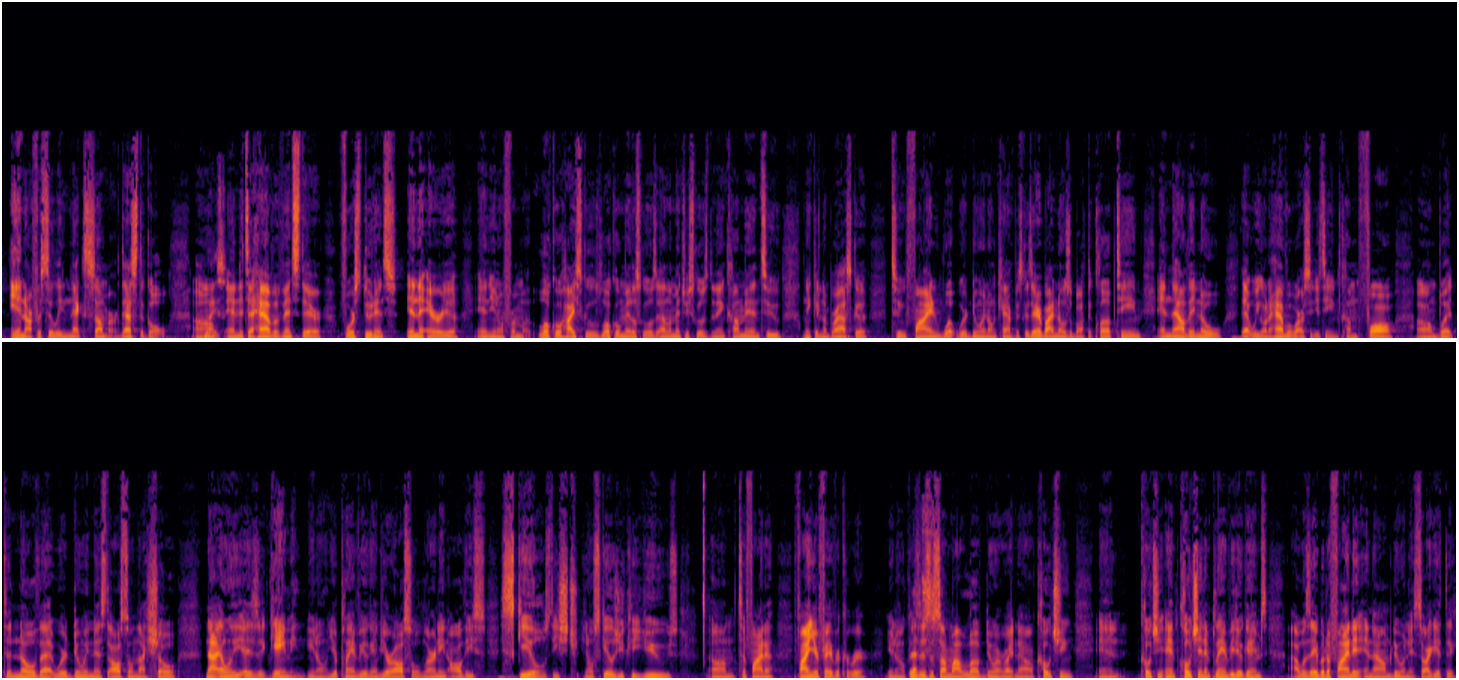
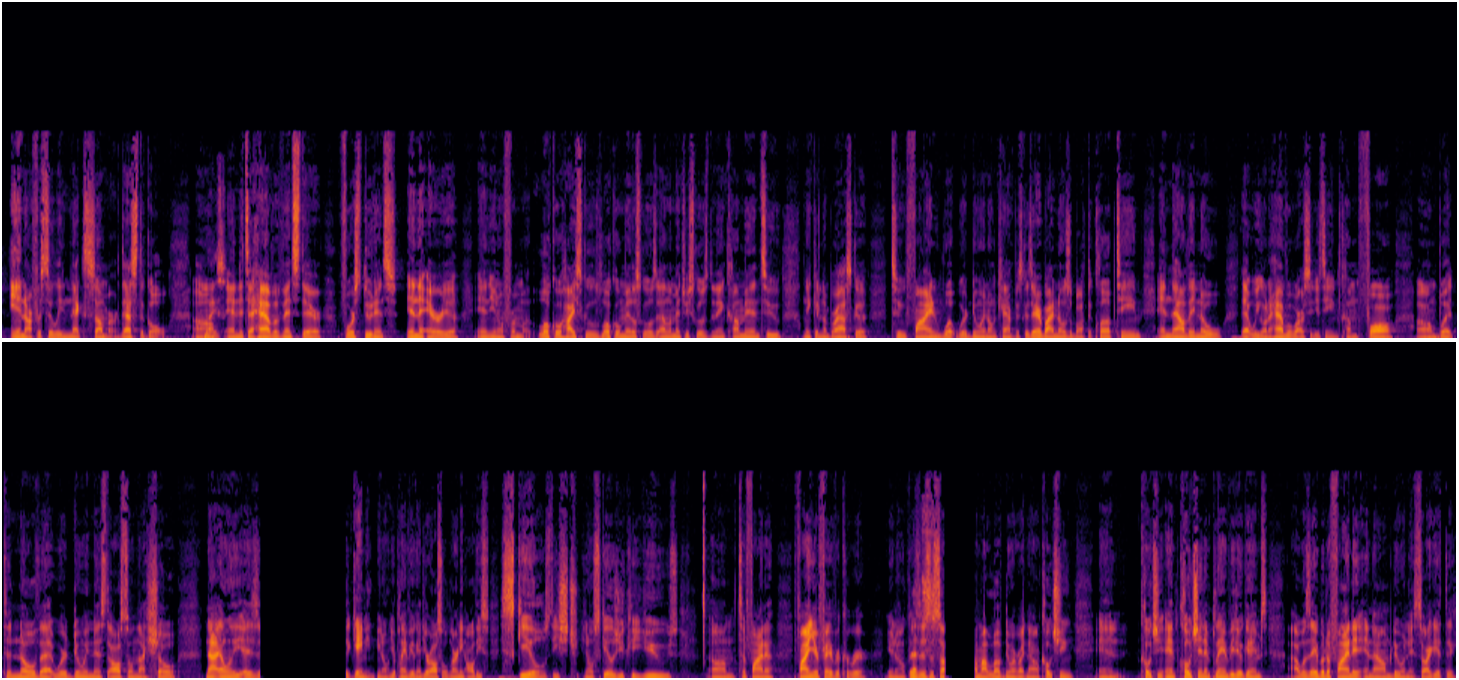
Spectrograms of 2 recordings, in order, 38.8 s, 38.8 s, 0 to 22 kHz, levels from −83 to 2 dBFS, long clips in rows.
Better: first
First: none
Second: audio freezing; at 23 s for 1 s and at 32 s

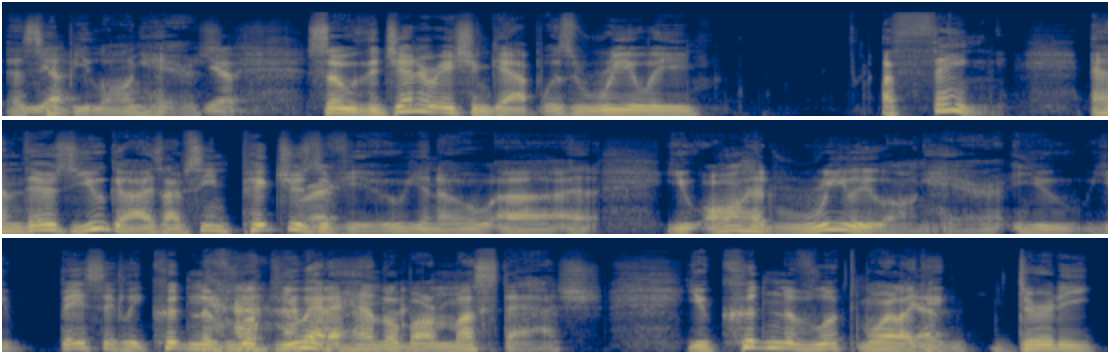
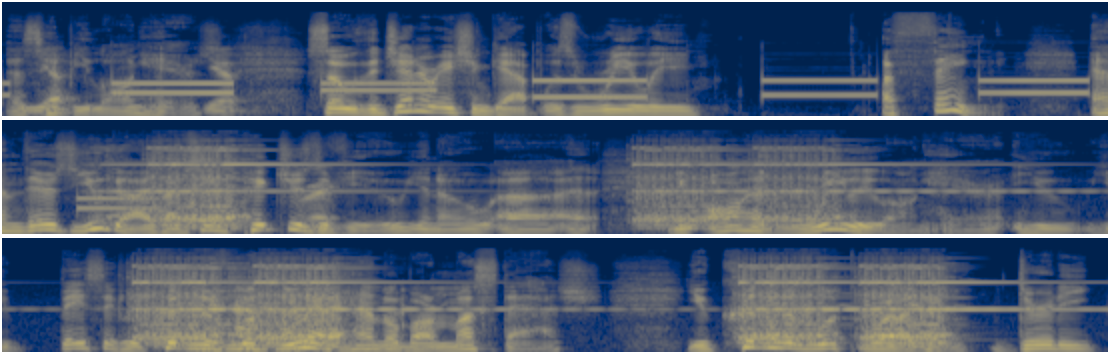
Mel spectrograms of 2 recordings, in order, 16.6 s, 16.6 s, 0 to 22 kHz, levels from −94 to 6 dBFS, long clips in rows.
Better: first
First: none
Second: alarms or sirens; very loud; throughout; as loud as the speech

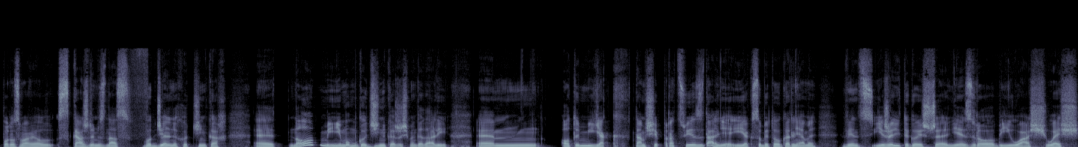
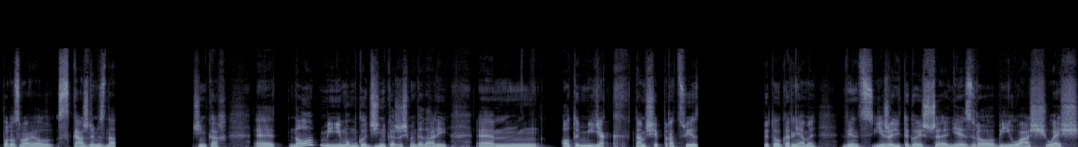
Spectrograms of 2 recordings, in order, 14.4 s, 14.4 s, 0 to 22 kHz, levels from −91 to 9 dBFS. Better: first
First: none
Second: audio cutting out; at 1.5 s for 1 s and at 9.5 s for 1 s

